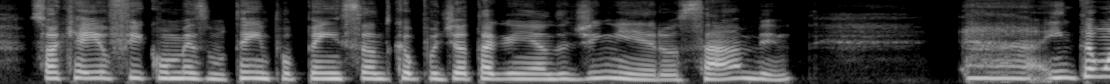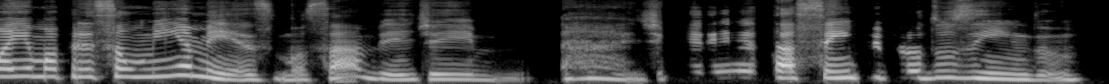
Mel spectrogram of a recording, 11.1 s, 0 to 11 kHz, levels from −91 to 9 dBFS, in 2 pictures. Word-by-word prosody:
só 240 - +2
que 255 - -4
aí 240 - +3
eu 240 - -1
fico 245 0 -2
ao 240 - +4
mesmo 220 -3 +2
tempo 230 0 +1
pensando, 225 0 +2
que 230 - 0
eu 220 - +2
podia 220 0 +1
tá 225 - +4
ganhando 210 -1 0
dinheiro 205 -4 0
sabe? 210 0 0 0.9
Ah, 240 -1 -1
então 285 +5 +3
aí 305 +1 +3
é - - +1
uma 310 0 +2
pressão 300 0 -1
minha 325 +4 +1
mesmo, 190 - -1
sabe, 200 -1 -2
de, 200 -1 -3 0.4
ai, 220 -2 -3
de 210 +1 -12
querer 250 +1 -7
tá 255 -2 +8
sempre 255 +1 0
produzindo. 230 -8 -1
230 Hz, 175 wpm, -21 LUFS, 210-255 Hz, 0.9 s, tá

